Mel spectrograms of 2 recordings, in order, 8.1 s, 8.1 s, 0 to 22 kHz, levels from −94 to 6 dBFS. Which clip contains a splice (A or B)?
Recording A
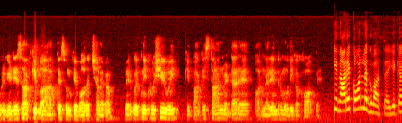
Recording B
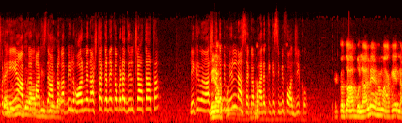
A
